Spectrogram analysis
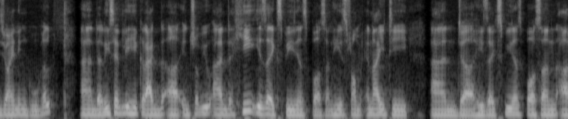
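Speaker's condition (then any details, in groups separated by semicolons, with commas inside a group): No condition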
